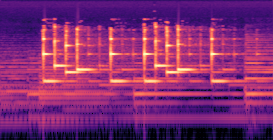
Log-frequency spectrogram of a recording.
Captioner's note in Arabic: رنين الهاتف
